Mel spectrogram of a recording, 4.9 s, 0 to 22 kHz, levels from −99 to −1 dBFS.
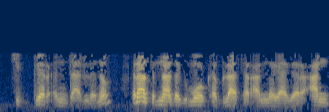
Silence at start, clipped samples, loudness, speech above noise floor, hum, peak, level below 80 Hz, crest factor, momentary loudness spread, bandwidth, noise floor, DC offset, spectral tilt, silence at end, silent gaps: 0.2 s; under 0.1%; -29 LUFS; 20 dB; none; -8 dBFS; -78 dBFS; 20 dB; 11 LU; 3.9 kHz; -49 dBFS; under 0.1%; 2 dB/octave; 0 s; none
